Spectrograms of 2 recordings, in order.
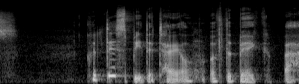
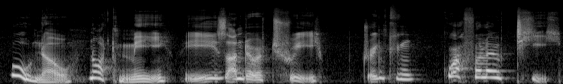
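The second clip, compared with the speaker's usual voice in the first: higher sly creature voice; higher teasing voice; 8 semitones higher than usual. A narrator's reading. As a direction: tease the child. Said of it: "creature answers child".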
